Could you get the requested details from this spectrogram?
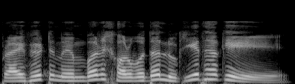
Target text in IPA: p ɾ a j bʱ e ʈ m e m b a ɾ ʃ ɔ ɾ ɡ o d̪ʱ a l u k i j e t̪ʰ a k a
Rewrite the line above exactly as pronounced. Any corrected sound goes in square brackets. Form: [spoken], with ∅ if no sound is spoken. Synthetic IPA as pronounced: p ɾ a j bʱ e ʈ m e m b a ɾ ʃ ɔ ɾ [b] o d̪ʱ a l u k i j e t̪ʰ a k [e]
